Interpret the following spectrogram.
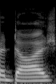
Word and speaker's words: adage: And actually, I'm saying it wrong. I forgot about that. That's one of those words that I've mostly only ever read. And I heard somebody say it recently. It's adage. I know adage. You know adage. I know adage. But it's spelled with only one D. Adage. And so I thought it was adage.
